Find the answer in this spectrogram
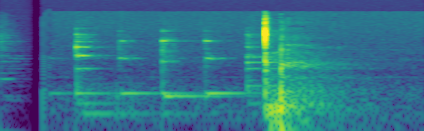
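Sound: cell phone ringtone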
